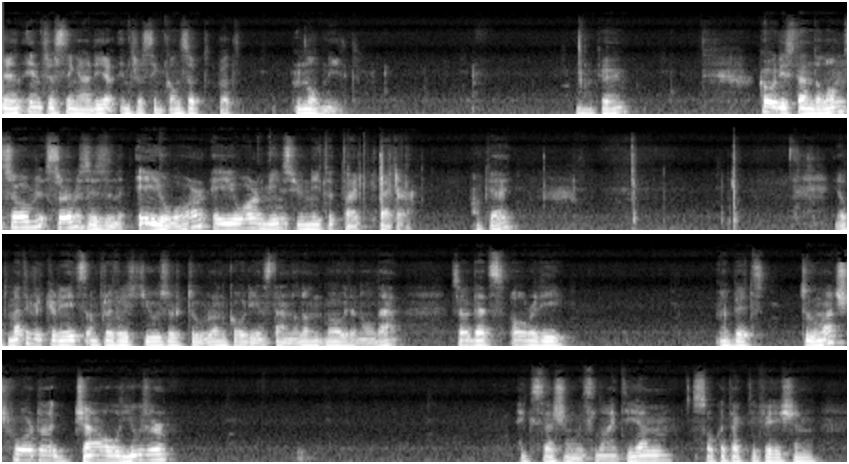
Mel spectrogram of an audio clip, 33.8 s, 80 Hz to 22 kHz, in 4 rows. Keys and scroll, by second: 11.7-13.0 typing, 14.7-15.7 BackSpace.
